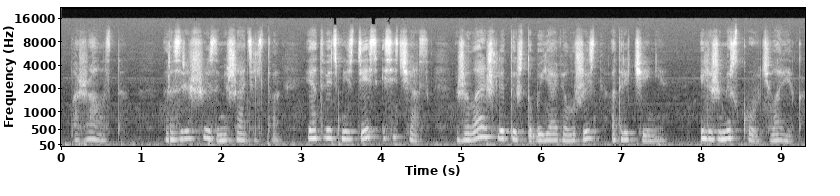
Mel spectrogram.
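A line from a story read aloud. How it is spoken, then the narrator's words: Quiet fervent prayer. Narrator (Russian): Со всем пылом своего сердца я тихо молился Богу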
